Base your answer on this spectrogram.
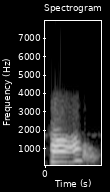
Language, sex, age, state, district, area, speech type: Maithili, female, 18-30, Bihar, Sitamarhi, rural, conversation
